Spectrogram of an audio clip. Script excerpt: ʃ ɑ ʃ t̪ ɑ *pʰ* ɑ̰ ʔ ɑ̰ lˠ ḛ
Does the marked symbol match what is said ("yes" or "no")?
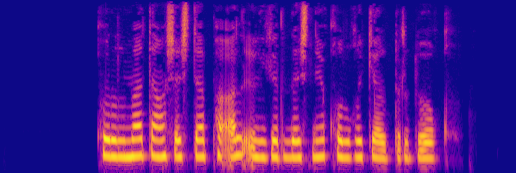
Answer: yes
